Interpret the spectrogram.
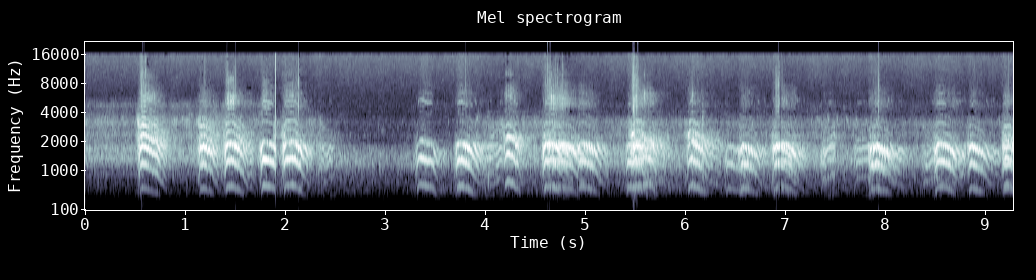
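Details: Pin-tailed sandgrouse (Pterocles alchata) flocks flying fast over the La Mancha plains near Tablas de Daimiel and Villarrubia, heading to wetland drinking spots: harsh, nasal, rolling calls in quick pairs and short bursts, several birds overlapping throughout.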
